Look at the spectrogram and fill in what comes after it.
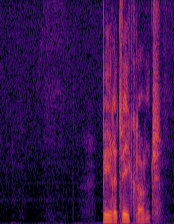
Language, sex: Swedish, male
